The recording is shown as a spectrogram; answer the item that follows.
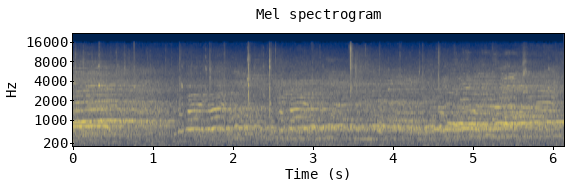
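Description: Sneakers squeaking on an indoor volleyball court: short squeals, some held for about a second, over the steady murmur of the crowd in the hall, with a few sharp taps.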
